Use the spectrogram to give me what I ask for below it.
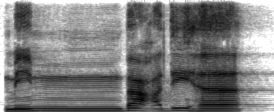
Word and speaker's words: من بعدها: النون الساكنة وبعدها حرف الباء تقلب النون إلى ميم وتسقط من اللفظ تماما ولذلك لونت النون باللون الرمادي إشارة إلى عدم نطقها ولونت الميم باللون الأخضر لأن حكم الإقلاب يحتاج إلى غنة زمنها حركتان أي هكذا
